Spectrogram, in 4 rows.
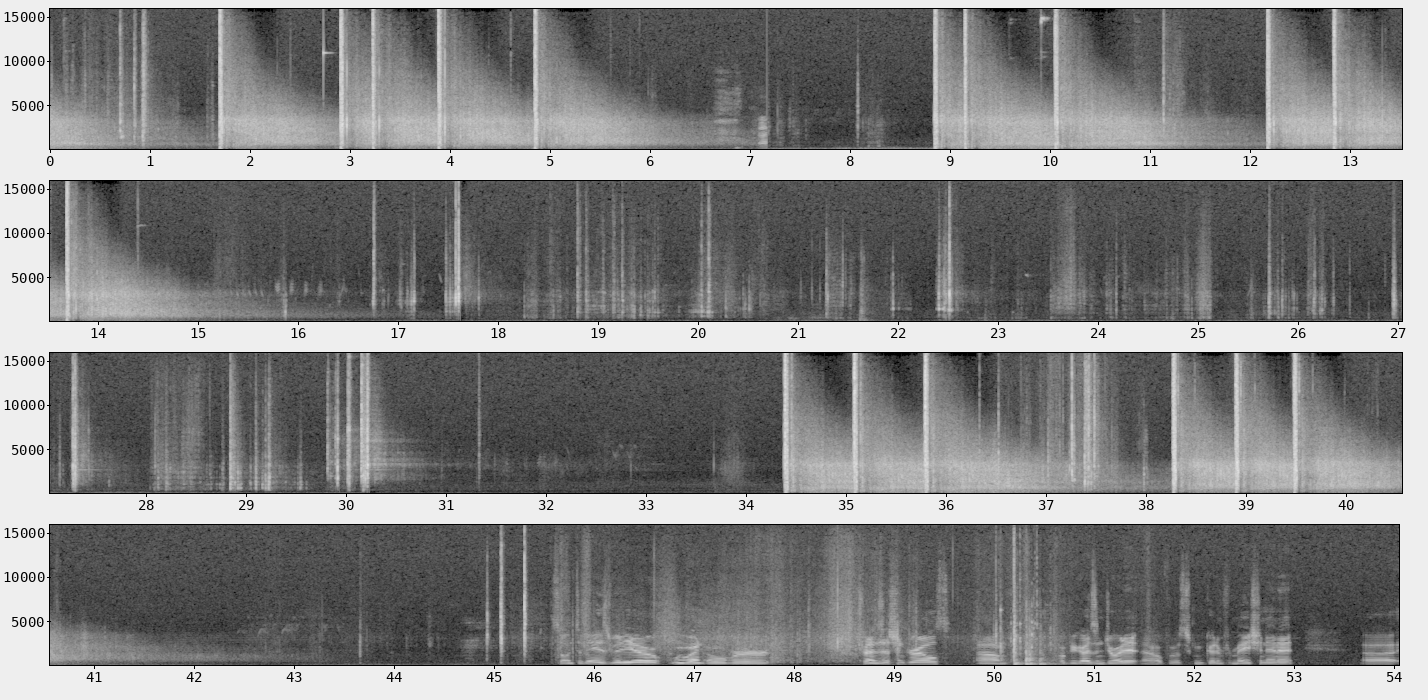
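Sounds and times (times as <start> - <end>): gunshots with echo: 0.0 - 6.6, 8.8 - 15.2, 34.4 - 41.2
gun handling clicks and rattles: 0.3 - 1.1, 16.7 - 17.9, 18.5 - 22.8, 23.8 - 30.5, 36.5 - 38.1.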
